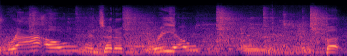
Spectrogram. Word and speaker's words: Rio: I mean absolutely just a simple message it's R oh and head of Rio but then again if it's if it's spelled out in message you're still reading the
